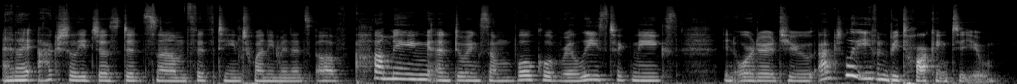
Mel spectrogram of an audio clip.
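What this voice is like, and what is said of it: Voice affected by a cold. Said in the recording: “You might be able to hear it in my voice. I've got a little cold”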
